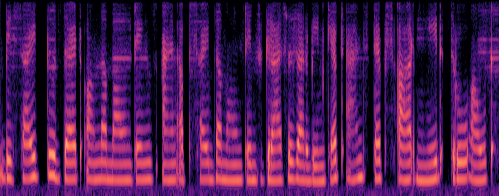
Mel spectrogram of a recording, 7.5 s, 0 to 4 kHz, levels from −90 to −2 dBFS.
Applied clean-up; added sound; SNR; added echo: neural diffusion model UNIVERSE++.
